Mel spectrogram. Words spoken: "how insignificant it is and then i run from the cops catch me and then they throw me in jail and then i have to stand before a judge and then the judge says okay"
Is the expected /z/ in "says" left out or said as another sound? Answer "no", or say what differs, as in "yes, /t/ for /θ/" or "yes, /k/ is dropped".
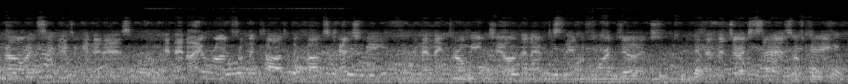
no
